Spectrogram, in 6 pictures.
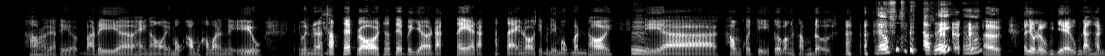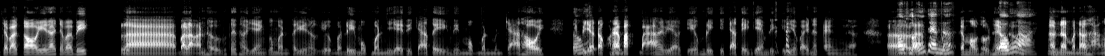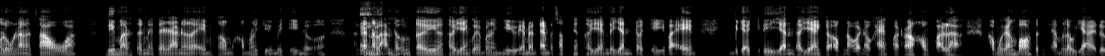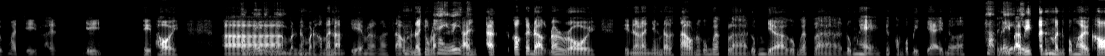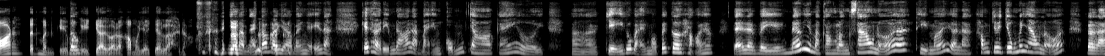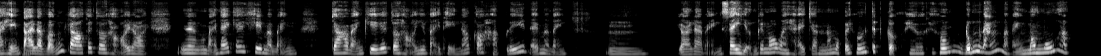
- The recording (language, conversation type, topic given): Vietnamese, podcast, Bạn xử lý mâu thuẫn với bạn bè như thế nào?
- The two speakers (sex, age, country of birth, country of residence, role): female, 30-34, Vietnam, Vietnam, host; male, 30-34, Vietnam, Vietnam, guest
- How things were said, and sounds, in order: laugh; laughing while speaking: "Đúng"; tapping; laugh; laugh; laughing while speaking: "lại đâu"; laugh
